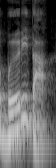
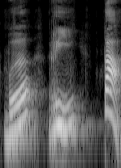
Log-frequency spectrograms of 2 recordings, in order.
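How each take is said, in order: First: Said in the usual way. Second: বরিতা said very slowly, each syllable be-ri-ta drawn out, rising at the end; careful pronunciation. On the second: Shown as a demonstration. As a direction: stretch বরিতা out slowly, ending with a rise. (বরিতা খুব ধীরে, টেনে টেনে উচ্চারণ) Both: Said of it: "উচ্চারণটা হবে বরিতা".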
